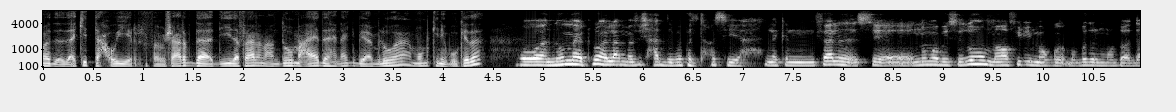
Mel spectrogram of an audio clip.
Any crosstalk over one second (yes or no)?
no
